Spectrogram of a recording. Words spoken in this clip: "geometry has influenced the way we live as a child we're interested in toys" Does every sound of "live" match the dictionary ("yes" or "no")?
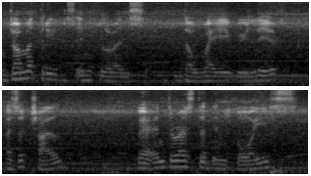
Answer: yes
